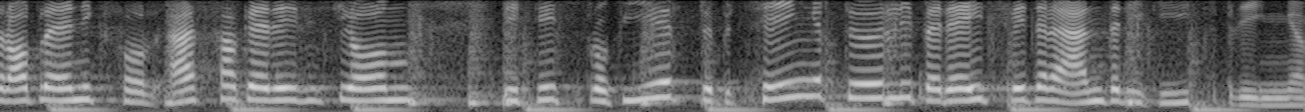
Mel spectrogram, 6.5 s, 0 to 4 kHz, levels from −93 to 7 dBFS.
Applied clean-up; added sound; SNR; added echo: none; Drum kit; 13 dB; none.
